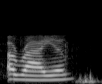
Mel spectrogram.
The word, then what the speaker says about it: Ariah: Araya. – Oh, how you spell it? – A-R-I-A-H.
